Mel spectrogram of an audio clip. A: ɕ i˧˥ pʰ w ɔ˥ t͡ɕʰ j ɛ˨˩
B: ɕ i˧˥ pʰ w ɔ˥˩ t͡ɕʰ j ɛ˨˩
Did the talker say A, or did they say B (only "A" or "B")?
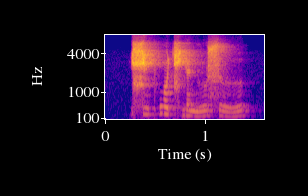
B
